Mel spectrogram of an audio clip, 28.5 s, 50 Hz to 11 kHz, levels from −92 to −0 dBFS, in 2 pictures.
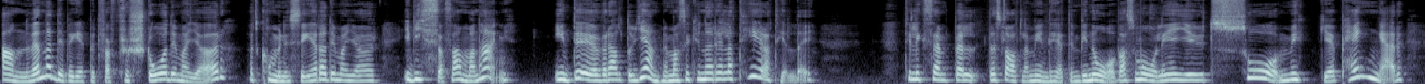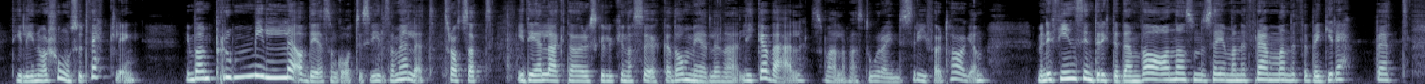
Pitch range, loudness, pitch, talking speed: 195-245 Hz, -20 LUFS, 220 Hz, 180 wpm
